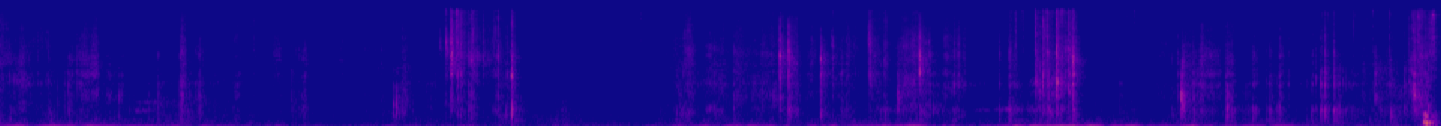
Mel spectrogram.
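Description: Planner sticker sheet being flexed and stickers peeled off their backing paper: faint papery crinkling and tearing rustles in short bursts, the loudest about four and a half seconds in, over a low steady hum.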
